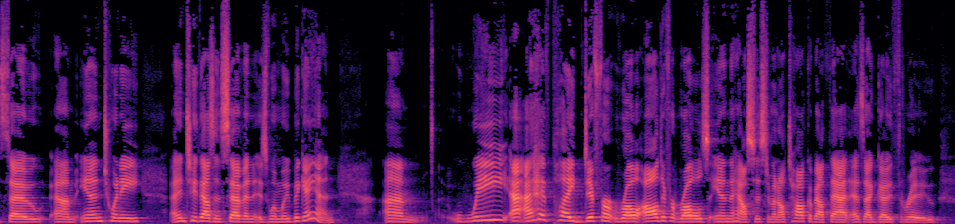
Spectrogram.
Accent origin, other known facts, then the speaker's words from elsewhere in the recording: Memphis, Tennessee, United States; I am from Memphis, Tennessee, and teach at Westminster Academy.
